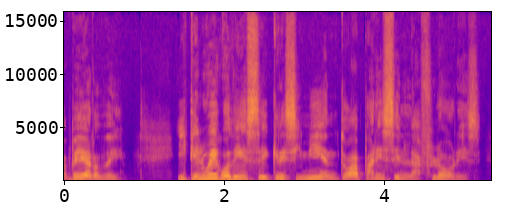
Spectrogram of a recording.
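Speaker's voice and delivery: ordinary talk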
